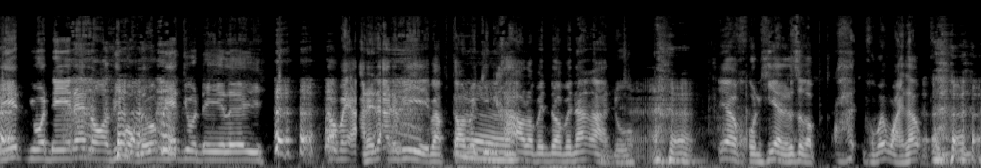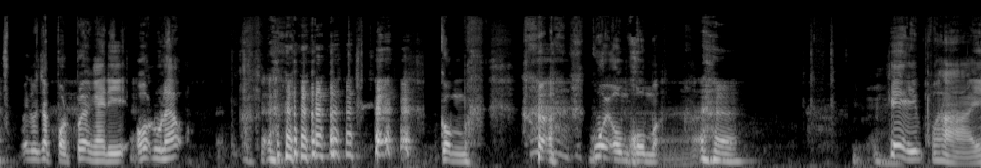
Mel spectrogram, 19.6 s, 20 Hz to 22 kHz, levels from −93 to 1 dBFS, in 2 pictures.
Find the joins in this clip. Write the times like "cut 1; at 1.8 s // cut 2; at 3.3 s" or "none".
cut 1; at 7.1 s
